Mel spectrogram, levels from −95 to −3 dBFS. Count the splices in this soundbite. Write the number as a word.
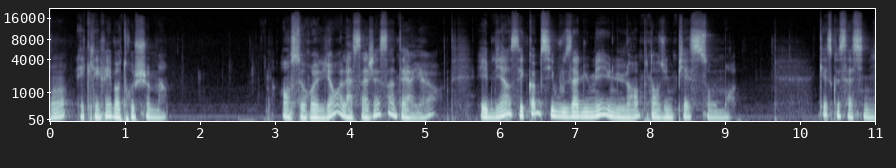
one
